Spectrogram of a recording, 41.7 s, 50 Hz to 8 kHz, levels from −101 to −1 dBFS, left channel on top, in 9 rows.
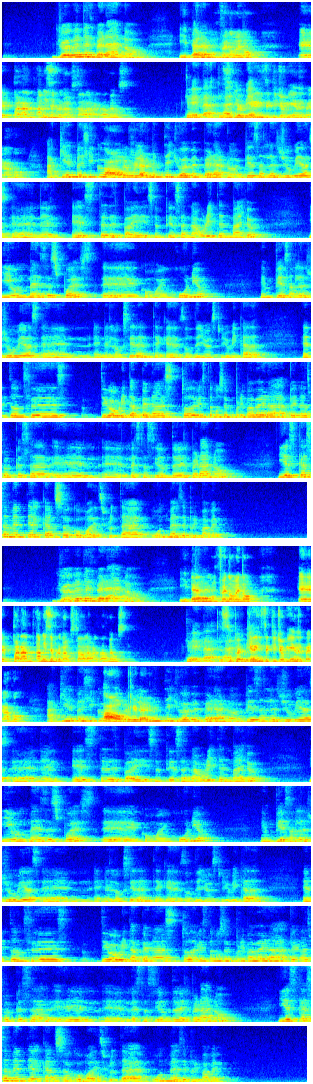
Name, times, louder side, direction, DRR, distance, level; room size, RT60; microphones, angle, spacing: voice 1, 0.7-2.1 2.7-3.2 7.4-8.5 9.9-17.7 18.5-21.6 22.4-27.0 27.7-28.7 29.2-35.8 36.6-40.3, left 1 dB, 35° left, 1 dB, 0.5 m, -31 dB
voice 2, 2.8-3.7 4.4-6.5 8.0-9.6 10.8-11.6, right 5 dB, 85° right, 7 dB, 0.4 m, -28 dB
2.3 x 2.1 x 3.0 m, 0.70 s
head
